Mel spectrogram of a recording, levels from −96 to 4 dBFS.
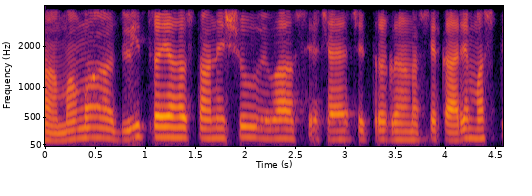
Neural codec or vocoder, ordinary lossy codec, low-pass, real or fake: none; none; 3.6 kHz; real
